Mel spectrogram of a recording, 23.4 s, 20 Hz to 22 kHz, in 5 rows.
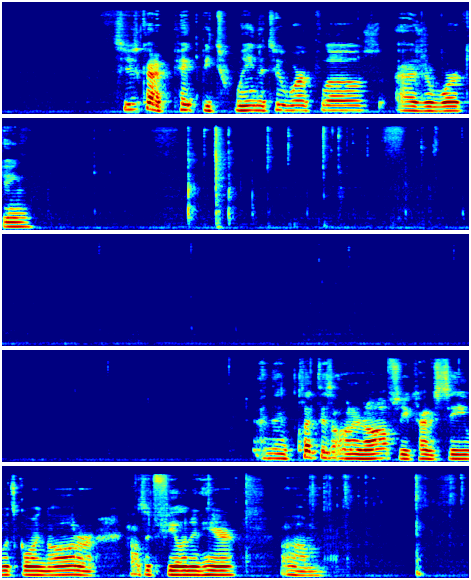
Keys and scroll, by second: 6.8 super+space, 7.9 super+-, 20.2 space, 22.9 n.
